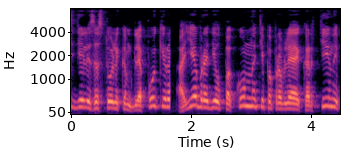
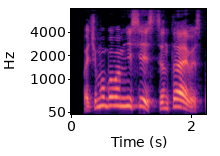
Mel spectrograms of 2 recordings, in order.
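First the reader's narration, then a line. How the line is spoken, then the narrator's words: Grumbling. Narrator (Russian): пробурчал Оллер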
